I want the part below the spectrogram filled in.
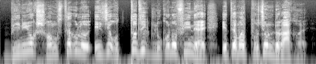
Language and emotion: Bengali, angry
